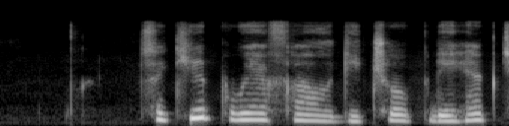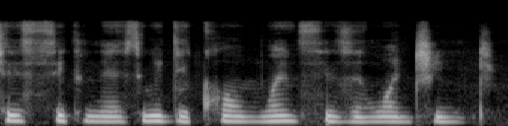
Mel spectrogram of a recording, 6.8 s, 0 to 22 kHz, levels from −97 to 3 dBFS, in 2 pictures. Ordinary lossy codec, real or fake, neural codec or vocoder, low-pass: none; fake; codec, 44.1 kHz, 2.6 kbps, SNAC; 10.8 kHz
